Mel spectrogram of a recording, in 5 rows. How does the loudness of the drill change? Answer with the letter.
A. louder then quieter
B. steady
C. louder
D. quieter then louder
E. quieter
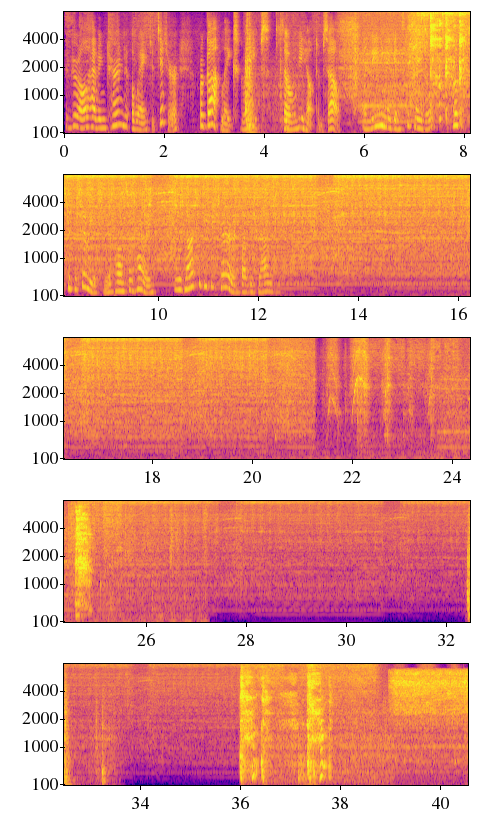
E.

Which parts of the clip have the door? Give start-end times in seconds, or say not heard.
3.6-4.8, 32.4-33.5.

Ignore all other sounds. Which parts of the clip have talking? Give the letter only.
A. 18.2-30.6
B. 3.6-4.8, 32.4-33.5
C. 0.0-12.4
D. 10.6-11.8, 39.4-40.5
C.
